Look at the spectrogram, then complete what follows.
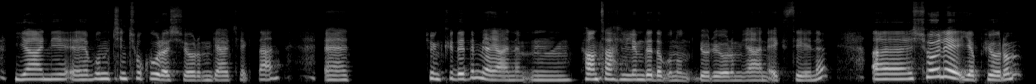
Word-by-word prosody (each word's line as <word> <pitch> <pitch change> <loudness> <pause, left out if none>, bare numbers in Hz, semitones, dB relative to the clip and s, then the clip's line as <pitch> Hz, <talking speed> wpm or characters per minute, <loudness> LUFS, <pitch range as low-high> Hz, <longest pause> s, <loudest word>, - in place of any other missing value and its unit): Yani, 235 0 +1
eee, 220 -2 -2
bunun 255 0 +2
için 265 +1 -2
çok 275 -1 -7
uğraşıyorum 200 -4 0
gerçekten. 215 +6 -5 0.4
Eee, 215 0 -2 0.8
çünkü 270 0 -2
dedim 295 +5 +2
ya, 230 -4 +3
yani, 200 -1 -1
ımm, 205 0 -5
kan 245 0 +5
tahlilimde 225 -2 +1
de 200 - +1
bunun 185 -1 -9
görüyorum, 185 -1 -1
yani, 190 0 -3
eksiğini. 200 - -4 0.5
Eee, 245 +1 +4
şöyle 345 +3 +5
yapıyorum, 225 - +4
220 Hz, 135 wpm, -24 LUFS, 200-250 Hz, 0.8 s, kan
